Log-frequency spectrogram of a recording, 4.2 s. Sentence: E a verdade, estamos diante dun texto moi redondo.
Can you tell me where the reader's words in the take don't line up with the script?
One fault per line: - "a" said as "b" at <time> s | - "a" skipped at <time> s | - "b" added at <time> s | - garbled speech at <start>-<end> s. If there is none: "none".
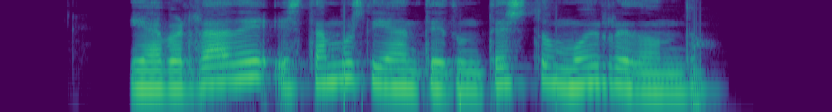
none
